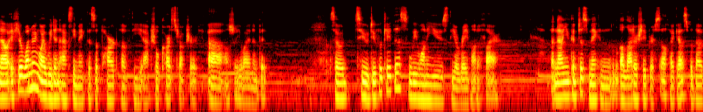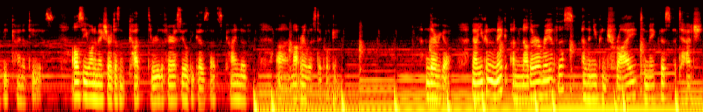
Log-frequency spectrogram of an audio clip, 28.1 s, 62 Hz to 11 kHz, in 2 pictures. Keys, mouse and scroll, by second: 0.4 click, 0.6-1.0 middle drag, 1.0 shift+click, 1.4 middle drag, 1.6-2.0 scroll down 6, 2.0 e, 2.5-2.9 scroll down 3, 2.9 g, 3.5-4.4 middle drag, 4.4-4.7 scroll up 1, 4.7 middle drag, 4.9-5.5 alt+scroll down 5, 5.5-6.0 middle drag, 6.0 g, 6.9-7.4 scroll up 6, 7.4 Tab, 8.1-13.2 drag, 13.2 middle click, 13.4 Tab, 13.8 scroll down 2, 13.9-17.3 typing, 14.9 middle drag, 17.1 middle click, 17.8 middle click, 18.0-18.6 scroll down 4, 18.2 middle click, 18.6-19.9 middle drag, 19.9-21.7 drag, 21.7 middle click, 22.0 scroll up 3, 22.1 a, 22.2 a, 22.4 middle drag, 22.6 Tab, 22.8 Tab, 23.0-24.9 middle drag, 24.9 click, 25.1 Tab, 25.5-26.0 middle drag, 26.0 scroll down 2, 26.3-27.7 middle drag, 27.7-28.1 scroll down 1.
